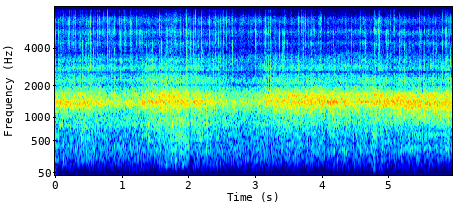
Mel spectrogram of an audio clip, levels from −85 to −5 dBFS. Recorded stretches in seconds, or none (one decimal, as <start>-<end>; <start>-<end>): 0.0-1.3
